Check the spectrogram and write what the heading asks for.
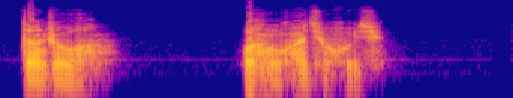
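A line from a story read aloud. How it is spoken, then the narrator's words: Firm, restrained voice. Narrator (Chinese): 他的声音笃定沉敛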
